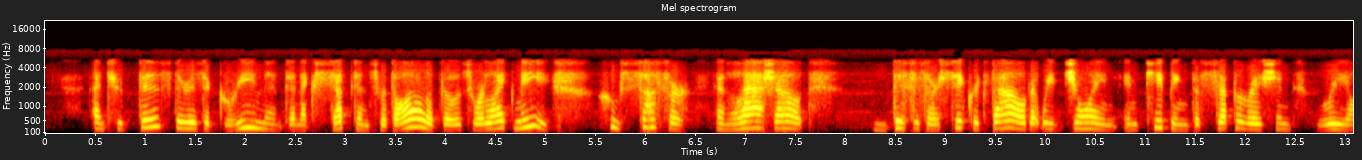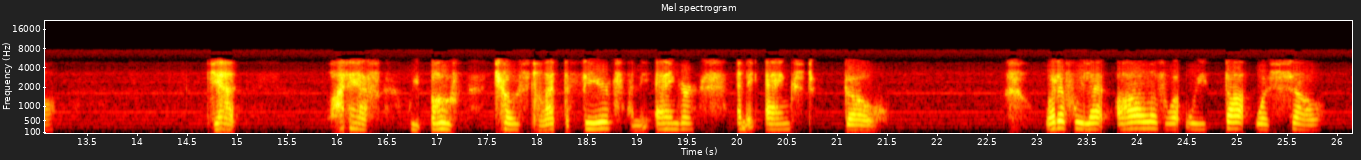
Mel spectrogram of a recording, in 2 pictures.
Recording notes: ACIM Daily TEXT Conference Call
